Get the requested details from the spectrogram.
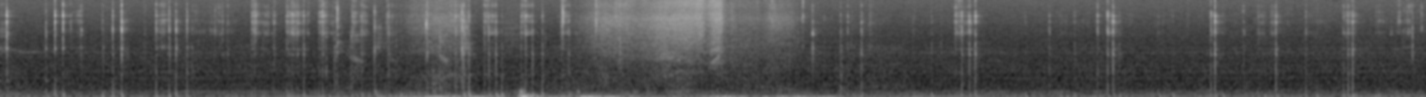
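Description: A small red painted wooden frame toy with a string-hung wooden acrobat figure is held in the hands, its sticks squeezed so the wooden parts click and clack, and it is also handled with the fingers. Many quick, dry clicks and taps repeat irregularly throughout. A louder, brighter rustling and clattering swell comes through the middle before it settles back to soft clicking.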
